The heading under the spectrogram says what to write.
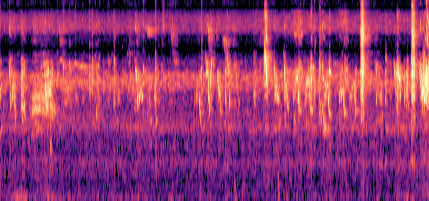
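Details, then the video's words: Budgerigars chatter in a busy stream of short, scratchy chirps and warbles, several birds overlapping, with sharper clicks and squeaks breaking through. "Beautiful Budgies Chirping Sound"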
